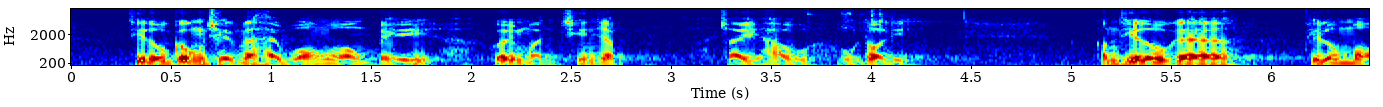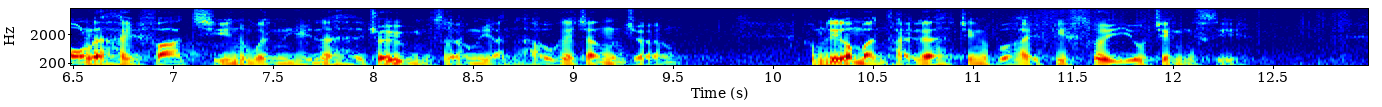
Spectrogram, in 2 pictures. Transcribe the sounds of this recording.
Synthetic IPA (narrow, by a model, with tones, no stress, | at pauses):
t̪ʰi˧t̚lo˨wkʊ˥ŋt͡sʰɪ˨˩ŋlɛː˥ɦɐ˨jwɔː˨˥ŋwɔː˨˥ŋpe˨˥jkɵ˥ɥmɐ˨˩nt͡sʰiː˥njɐ˨p̚ | t͡sɐ˧jɦɐ˨who˨˥wt̪ɔː˥liː˨˩n | kɐ˨˥mt̪ʰiː˧t̚lo˨wkɛː˧t̪ʰi˧t̚lo˨wmɔː˨˧ŋlɛː˥ɦɐ˨jfaː˧t̚t͡siː˨˥nwɪ˨˥ŋjyː˨˧nlɛː˥ɦɐ˨jt͡ʃɵ˧ɥm̩˨˩sœː˨˧ŋjɐ˨˩nɦɐ˨˥wkɛː˧t͡sɐ˥ŋt͡ʃœ̰ː˨˥ŋ | kɐ˨˥mnliː˥kɔː˧mɐ˨nt̪ʰɐ˨˩jlɛː˥t͡sɪ˧ŋfuː˨˥ɦɐ˨jpiː˥t̚sɵ˥ɥjiː˧wt͡sɪ˧ŋsiː˨˩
